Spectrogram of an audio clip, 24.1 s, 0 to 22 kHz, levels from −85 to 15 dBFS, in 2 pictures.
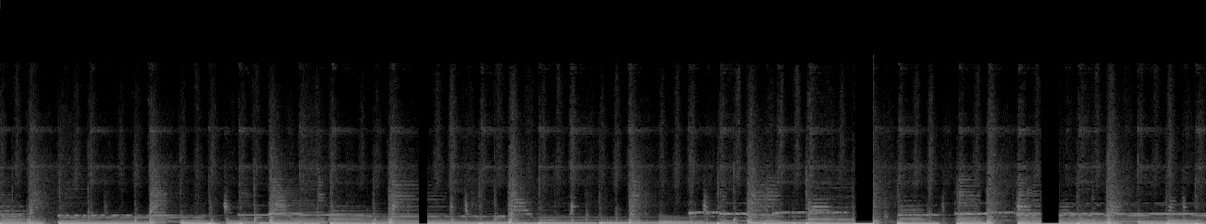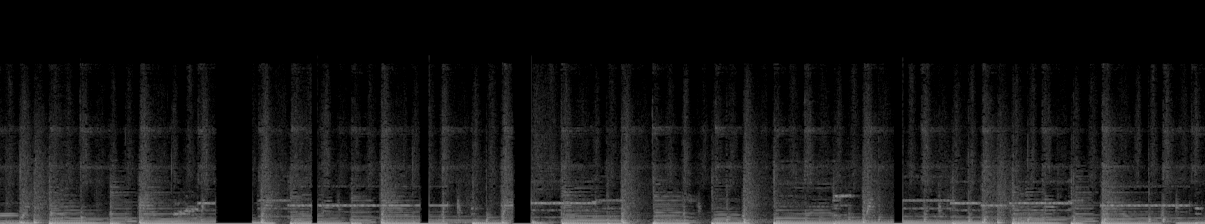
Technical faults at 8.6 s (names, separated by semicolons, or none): underrun with held sample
